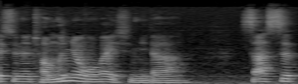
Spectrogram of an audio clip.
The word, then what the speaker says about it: SaaS: 사스, 파스, 이아스라고 읽는데 풀어서 얘기하면 소프트웨어 애저 서비스, SaaS, 그 다음에 플랫폼 애저 서비스, PaaS, 인프라스트럭처 애저 서비스, IaaS가 존재하고요.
